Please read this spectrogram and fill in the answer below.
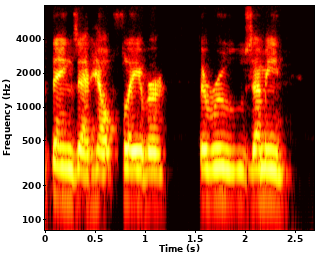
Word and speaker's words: roux: So roux, so you need to spell that R-O-U-X or something, right? X, there you go. But roux, you call it roux.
